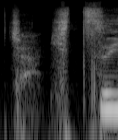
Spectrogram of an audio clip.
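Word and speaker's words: 必要: 발음 이 좀 어려워 요 . 히츠 , 히츠 , 히츠 . " 안녕 하세요 " 라고 말 한 후 에 혀 를 살짝 차야 해 요 .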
